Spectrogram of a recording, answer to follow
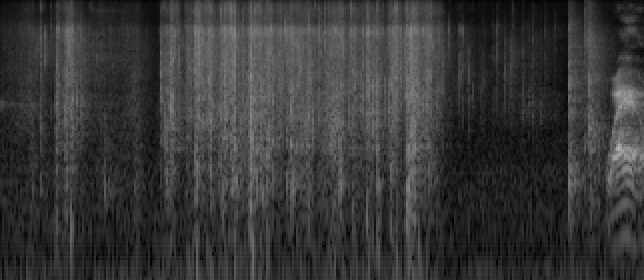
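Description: Packaging crinkling and rustling as a new baitcasting reel is unwrapped by hand. It dies down about four and a half seconds in.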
